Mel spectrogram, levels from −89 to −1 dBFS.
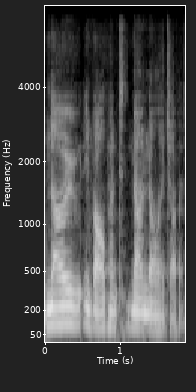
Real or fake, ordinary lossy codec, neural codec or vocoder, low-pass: fake; AAC, 48 kbps; codec, 24 kHz, 1 kbps, SNAC; 7.2 kHz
